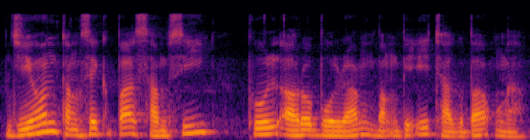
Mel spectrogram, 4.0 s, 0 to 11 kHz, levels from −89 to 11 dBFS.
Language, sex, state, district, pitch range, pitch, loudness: Garo, male, Meghalaya, West Garo Hills, 110-150 Hz, 130 Hz, -17 LUFS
